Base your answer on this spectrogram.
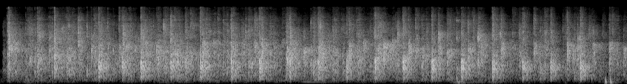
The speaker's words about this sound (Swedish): Ikväll, Magnus Londén, stor applåd.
